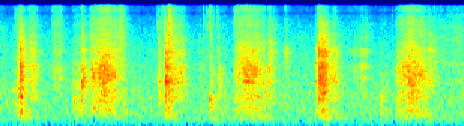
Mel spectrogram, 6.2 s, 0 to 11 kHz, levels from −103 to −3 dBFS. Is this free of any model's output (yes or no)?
yes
